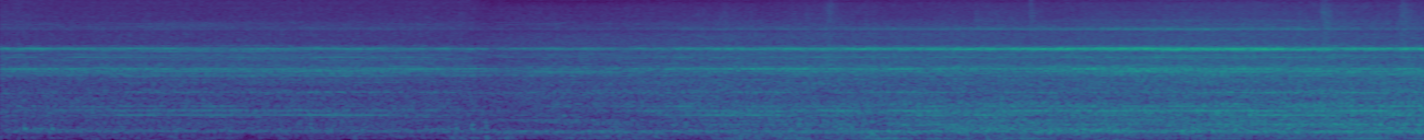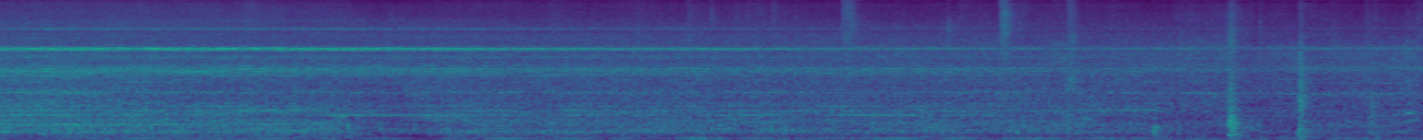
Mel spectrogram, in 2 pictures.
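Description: Inside a FEVE narrow-gauge commuter train getting under way: a steady high whine over the rumble of wheels on rail. The rumble swells over the first half, as the train gathers speed, then eases off. Two sharp knocks come near the end.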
